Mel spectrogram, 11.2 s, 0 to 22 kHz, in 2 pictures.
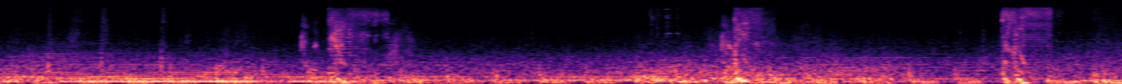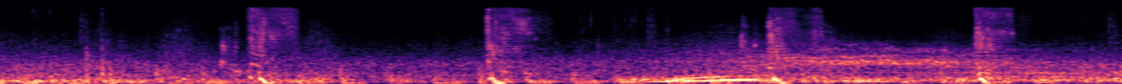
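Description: A car skidding through reckless driving in Spider-Man 2, with repeated tire squeals, engine noise and sharp impact sounds over steady traffic and city ambience.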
